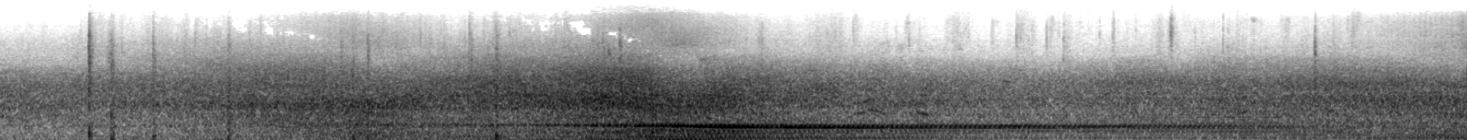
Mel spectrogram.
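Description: A motor vehicle passing: its noise swells to a peak about seven seconds in and fades again, with a steady hum that drops slightly in pitch as it goes by. A few light knocks sound in the first two seconds.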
